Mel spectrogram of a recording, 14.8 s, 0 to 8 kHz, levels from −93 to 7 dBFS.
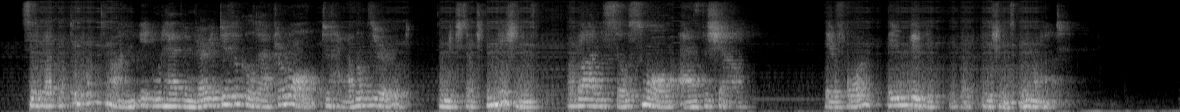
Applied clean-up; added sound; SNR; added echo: neural separator model SepFormer DNS4.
